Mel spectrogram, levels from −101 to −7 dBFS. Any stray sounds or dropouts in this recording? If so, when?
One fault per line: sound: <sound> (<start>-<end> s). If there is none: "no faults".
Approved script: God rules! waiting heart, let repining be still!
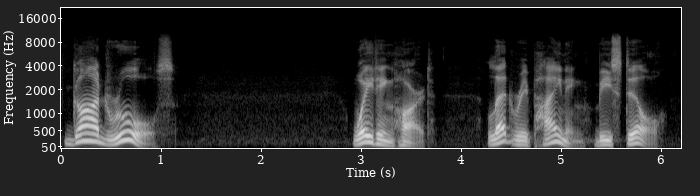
no faults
